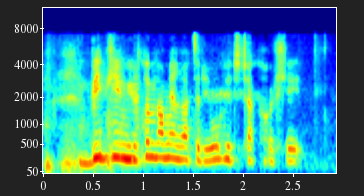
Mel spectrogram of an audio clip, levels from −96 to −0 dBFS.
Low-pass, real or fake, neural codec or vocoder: 7.2 kHz; fake; codec, 16 kHz, 0.8 kbps, ZipCodec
